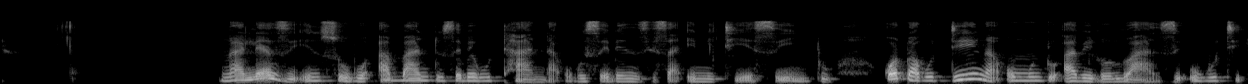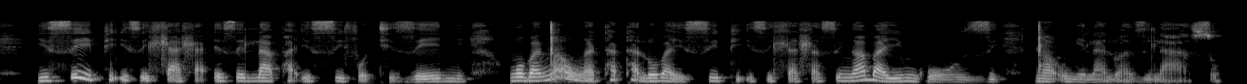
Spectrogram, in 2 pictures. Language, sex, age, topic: North Ndebele, male, 36-49, health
